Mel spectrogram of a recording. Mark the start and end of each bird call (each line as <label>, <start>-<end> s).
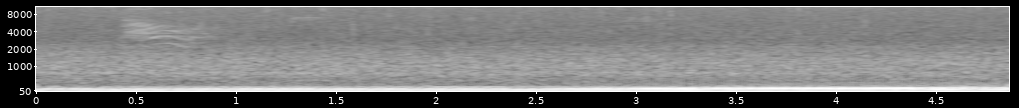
Gray Catbird (Dumetella carolinensis), 0.3-0.9 s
